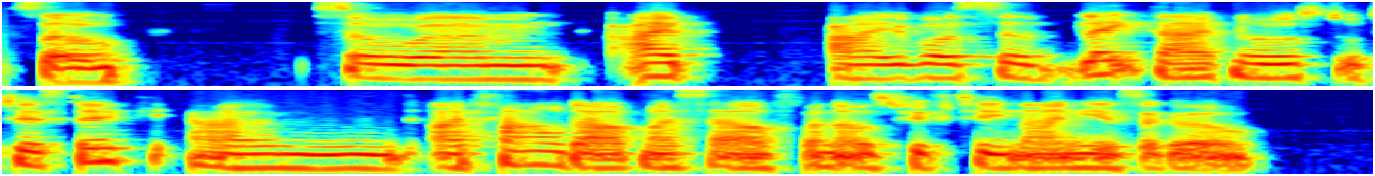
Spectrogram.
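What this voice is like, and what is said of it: Danish accent in English. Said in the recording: “I'm Danish of uh, of origin ... I never have lost my accent”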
